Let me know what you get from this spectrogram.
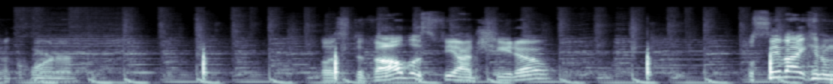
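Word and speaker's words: fianchetto: feed on cheeto um rulerville says it's pronounced what fianchito okay no it's it's fianchito uh but thank you thank you for the uh the the the english lesson um let's go g4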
